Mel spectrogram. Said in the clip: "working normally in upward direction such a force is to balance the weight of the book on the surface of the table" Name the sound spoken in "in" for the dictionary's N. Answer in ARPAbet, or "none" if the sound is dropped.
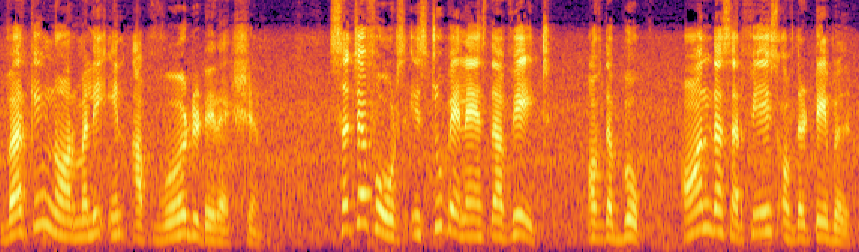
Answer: N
